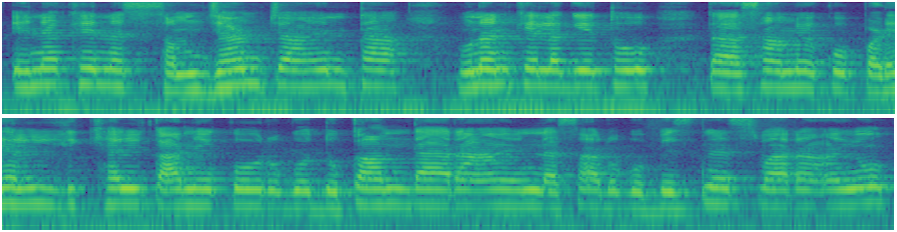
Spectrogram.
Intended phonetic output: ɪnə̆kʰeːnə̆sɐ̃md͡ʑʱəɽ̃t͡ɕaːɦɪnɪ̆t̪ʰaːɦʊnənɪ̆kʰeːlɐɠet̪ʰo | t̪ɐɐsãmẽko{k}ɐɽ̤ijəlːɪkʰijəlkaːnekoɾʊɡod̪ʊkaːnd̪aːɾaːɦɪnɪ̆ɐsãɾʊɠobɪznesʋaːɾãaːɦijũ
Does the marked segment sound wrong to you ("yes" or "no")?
yes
